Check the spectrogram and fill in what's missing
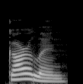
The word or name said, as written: garlan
